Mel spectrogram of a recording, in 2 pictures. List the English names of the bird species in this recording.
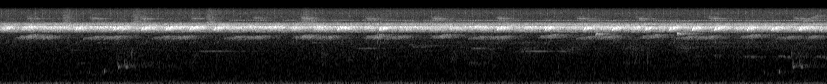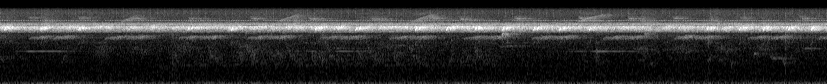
Russet-backed Oropendola, Hauxwell's Thrush, Purple-throated Fruitcrow, Gray Antbird, Collared Trogon, Thrush-like Wren, Screaming Piha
